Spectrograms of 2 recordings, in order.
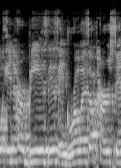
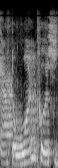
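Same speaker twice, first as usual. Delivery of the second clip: usual speaking voice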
